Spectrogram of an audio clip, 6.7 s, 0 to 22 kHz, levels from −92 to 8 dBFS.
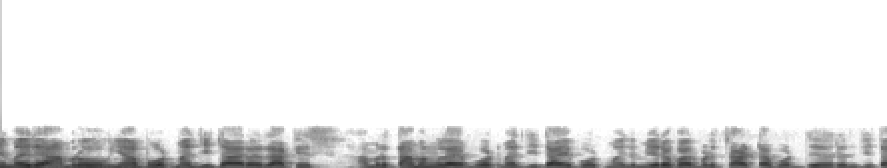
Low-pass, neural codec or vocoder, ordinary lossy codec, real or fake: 5.4 kHz; none; none; real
